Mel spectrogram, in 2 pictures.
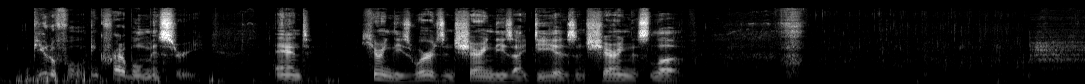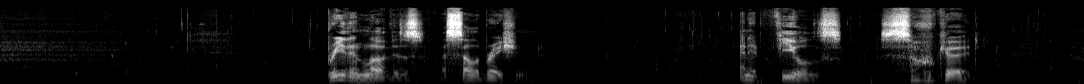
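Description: A young man talks animatedly close to the microphone, with pauses.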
